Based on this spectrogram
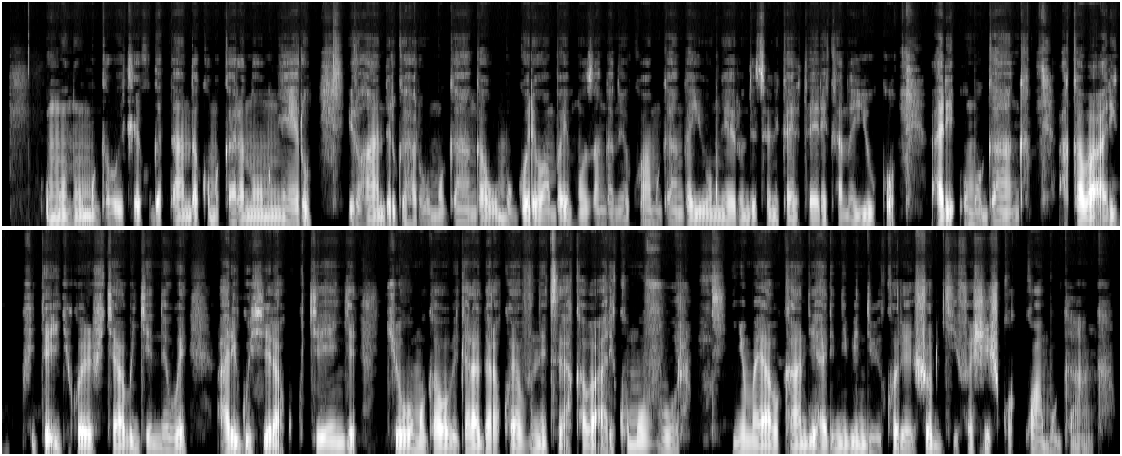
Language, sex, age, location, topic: Kinyarwanda, male, 18-24, Kigali, health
